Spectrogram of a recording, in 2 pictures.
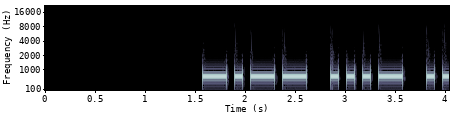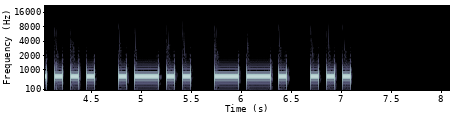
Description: Morse code, heard as a keyed tone, about 16 wpm, 700 Hz. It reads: YV5LGS
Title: DXCC-100 Call Signs - 6 Characters - 15wpm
